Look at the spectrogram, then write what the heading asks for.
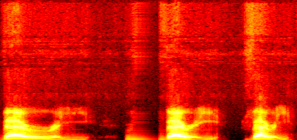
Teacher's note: in the word very the ve is stressed that's the stressed syllable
